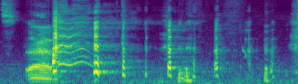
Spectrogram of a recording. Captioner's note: laughs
